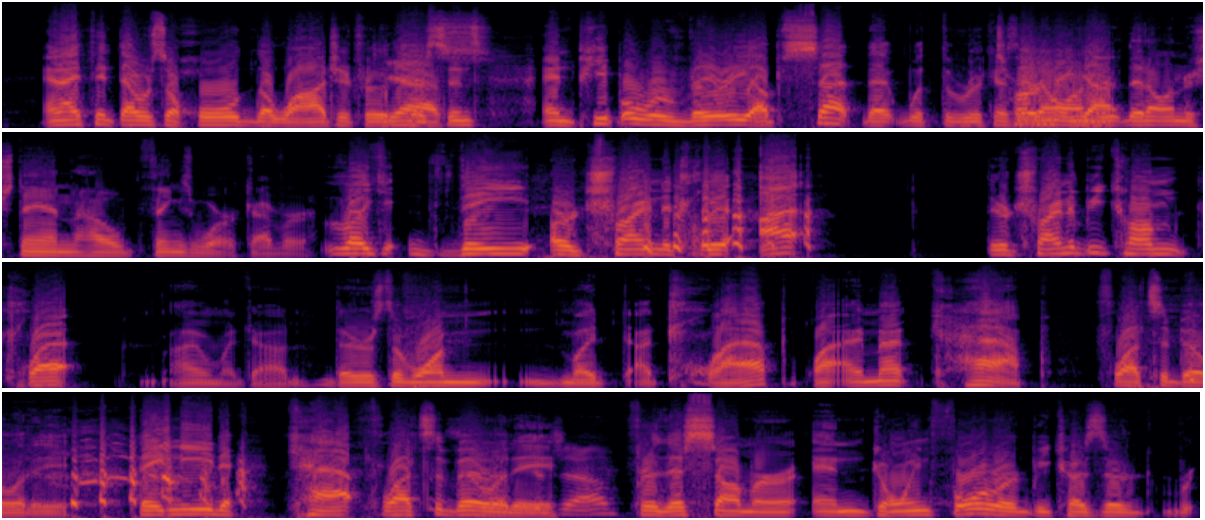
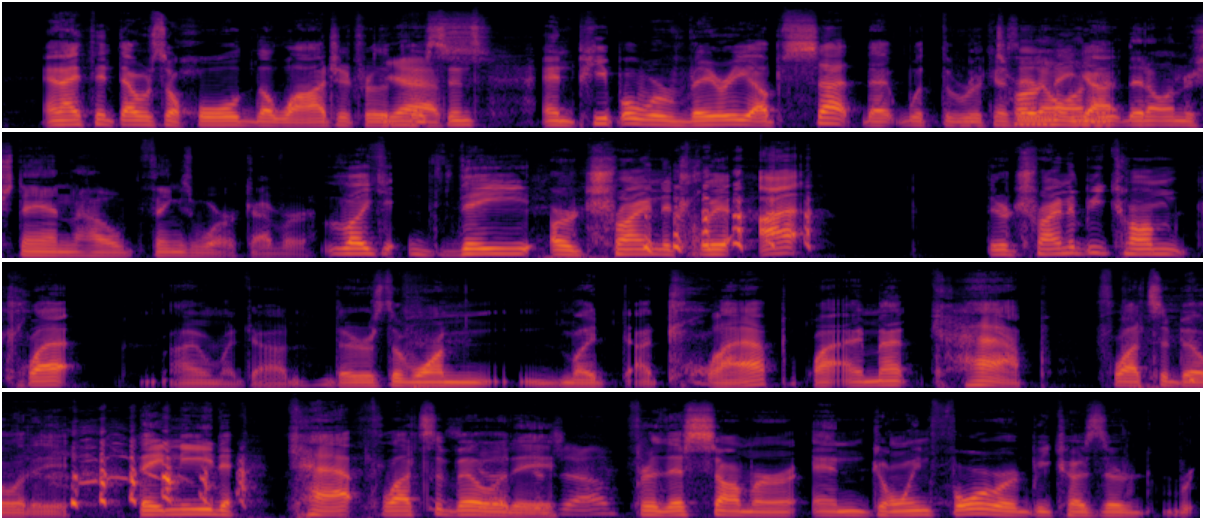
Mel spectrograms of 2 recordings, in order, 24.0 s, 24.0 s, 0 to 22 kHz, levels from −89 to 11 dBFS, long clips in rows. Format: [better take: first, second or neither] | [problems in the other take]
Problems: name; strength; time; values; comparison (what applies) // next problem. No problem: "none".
second | distortion; slight; 7% of the sound clipped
